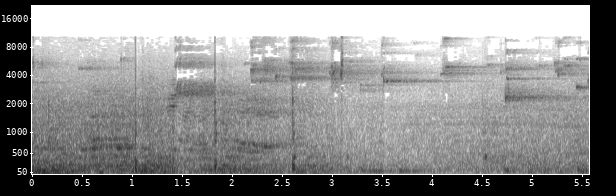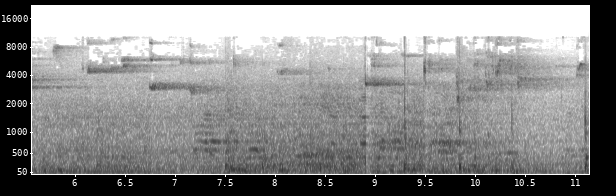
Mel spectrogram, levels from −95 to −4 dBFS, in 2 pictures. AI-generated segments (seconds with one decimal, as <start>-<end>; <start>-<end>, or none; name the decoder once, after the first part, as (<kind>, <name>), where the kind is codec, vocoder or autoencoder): none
